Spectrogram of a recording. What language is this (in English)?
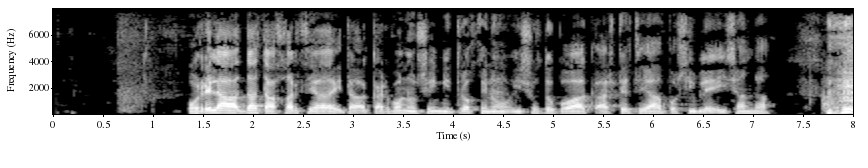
Basque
